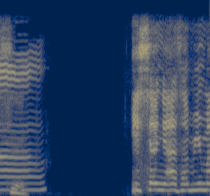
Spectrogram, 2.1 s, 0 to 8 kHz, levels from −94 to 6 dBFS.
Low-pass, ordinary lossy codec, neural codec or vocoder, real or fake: 7.2 kHz; none; none; real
